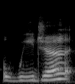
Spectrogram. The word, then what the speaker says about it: Ouija: Also, and I said this before, Ouija is also a correct pronunciation. I went to the Ouija Museum in Salem and I asked the curator, how do you pronounce this fucking word? And she's like, either way is totally fine.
